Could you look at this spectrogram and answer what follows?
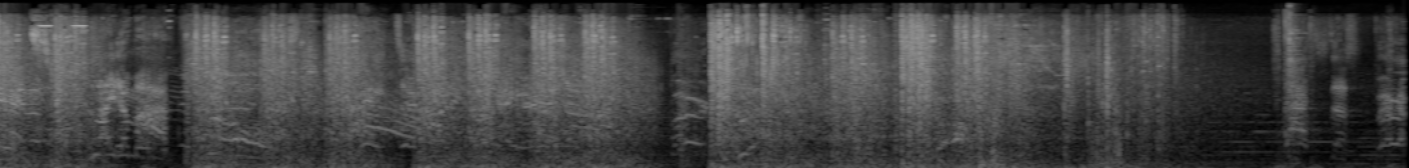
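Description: Dense, sustained gunfire from the RoboCop: Rogue City video game: rapid bursts and volleys with crashing impacts and shattering debris, loud and continuous throughout, with occasional shouted voices mixed underneath.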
